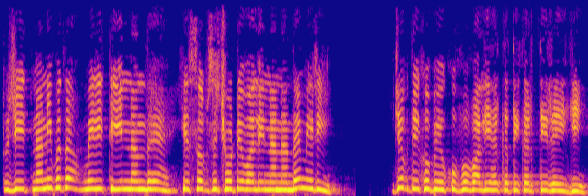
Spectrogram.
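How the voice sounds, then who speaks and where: A woman voicing a polite, dutiful young married daughter-in-law in a cartoon story, with a high, squeaky voice. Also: fairly even intonation, brisk. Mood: scolding. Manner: polite, pleading.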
